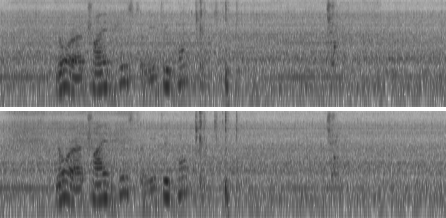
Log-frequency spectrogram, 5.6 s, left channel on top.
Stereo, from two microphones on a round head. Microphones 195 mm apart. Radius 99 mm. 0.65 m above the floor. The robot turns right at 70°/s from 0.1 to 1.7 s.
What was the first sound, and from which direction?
A man speaking, 45° right.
